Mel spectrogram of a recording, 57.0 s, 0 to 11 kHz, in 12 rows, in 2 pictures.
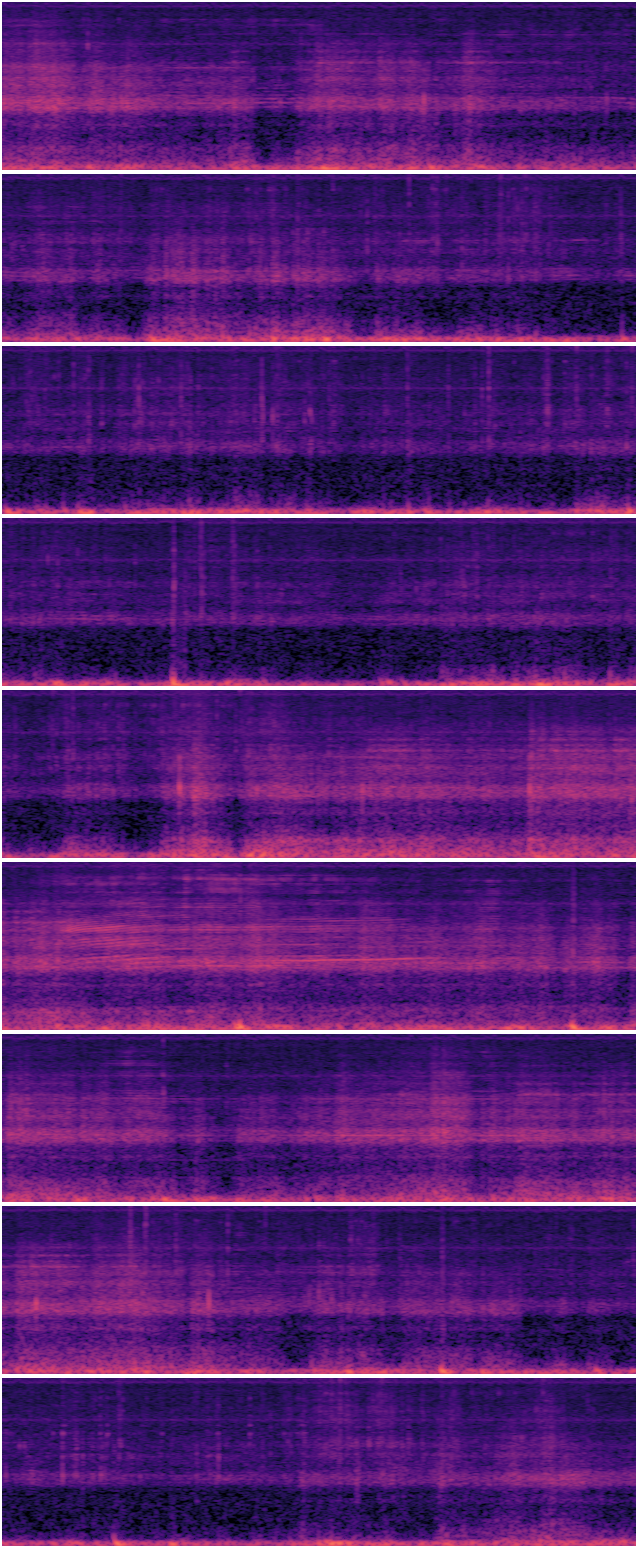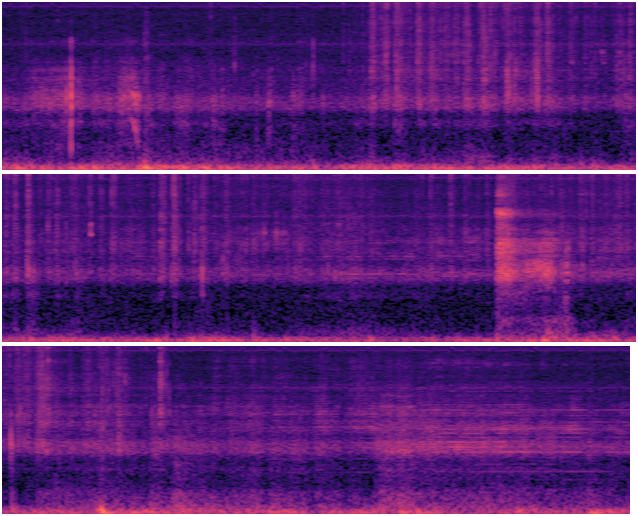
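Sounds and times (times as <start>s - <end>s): model aircraft motor whine: 0.0s - 57.0s
wind buffeting microphone: 0.0s - 57.0s.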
